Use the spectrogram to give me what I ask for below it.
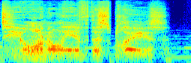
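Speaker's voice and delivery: whispered, hushed voice. Asking someone to leave this place together: whispering. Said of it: "It was a whisper".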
